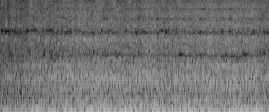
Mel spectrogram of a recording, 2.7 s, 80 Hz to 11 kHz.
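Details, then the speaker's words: Ford 460 V8 just after Holley 4180 carburetor rebuild: deep, slow, steady burble without stumble at about 14 inches vacuum, but idle too low and lazy, needs raising; running rich. "but I think my idol is a little too low for doing anything really I'm at what 14 inches of vacuum I mean things sounds like a beast right now"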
